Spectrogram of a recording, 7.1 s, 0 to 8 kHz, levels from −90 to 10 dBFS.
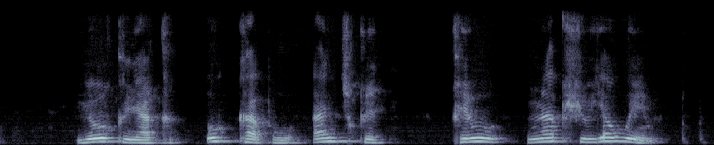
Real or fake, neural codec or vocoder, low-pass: fake; vocoder, 22.05 kHz, 80 mel bands, HiFi-GAN; 7.2 kHz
